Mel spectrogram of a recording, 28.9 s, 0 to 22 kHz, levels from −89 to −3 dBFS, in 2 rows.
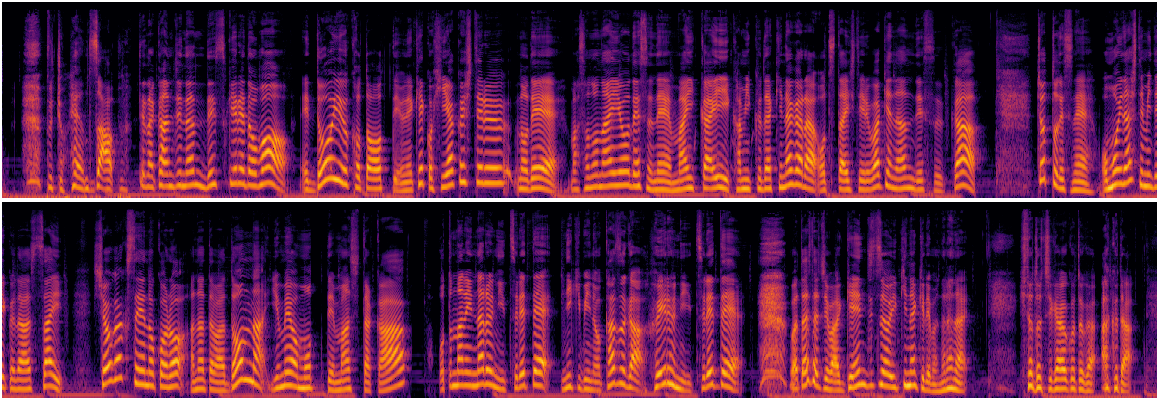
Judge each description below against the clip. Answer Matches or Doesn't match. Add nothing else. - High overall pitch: Matches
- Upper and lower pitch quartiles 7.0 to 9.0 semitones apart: Doesn't match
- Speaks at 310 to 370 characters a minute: Matches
